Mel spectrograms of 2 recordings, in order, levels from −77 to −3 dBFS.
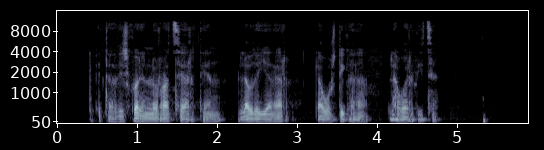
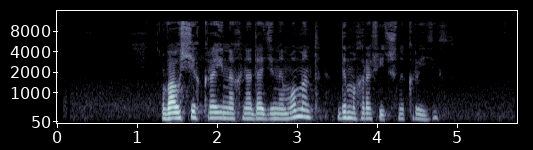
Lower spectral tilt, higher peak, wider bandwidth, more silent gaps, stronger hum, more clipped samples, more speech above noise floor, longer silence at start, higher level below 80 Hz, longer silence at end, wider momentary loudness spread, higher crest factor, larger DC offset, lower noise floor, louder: second, -4.5 dB/octave vs -6 dB/octave; second, -8 dBFS vs 0 dBFS; about the same, 12 kHz vs 11.5 kHz; neither; neither; neither; first, 44 dB vs 36 dB; second, 0.4 s vs 1.3 s; first, -54 dBFS vs -70 dBFS; second, 0.55 s vs 1 s; first, 19 LU vs 16 LU; about the same, 24 dB vs 24 dB; neither; first, -75 dBFS vs -59 dBFS; second, -32 LUFS vs -24 LUFS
